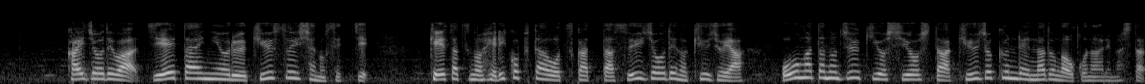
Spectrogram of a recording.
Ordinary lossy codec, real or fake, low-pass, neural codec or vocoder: Opus, 16 kbps; real; 7.2 kHz; none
